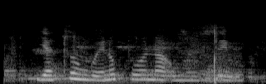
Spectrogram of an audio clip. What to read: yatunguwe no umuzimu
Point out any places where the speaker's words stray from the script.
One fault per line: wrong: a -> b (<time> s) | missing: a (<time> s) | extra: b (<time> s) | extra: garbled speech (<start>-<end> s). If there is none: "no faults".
extra: kubona (1.2 s)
